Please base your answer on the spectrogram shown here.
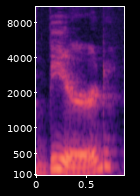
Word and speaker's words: beard: dictionary um for ear I think of ear as ear like my ear like fear near we can also spell it with e-r-e like in here um and so uh using a sentence like I feared a beard you can think of that ear diphthong that one does Glide so whereas ER is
